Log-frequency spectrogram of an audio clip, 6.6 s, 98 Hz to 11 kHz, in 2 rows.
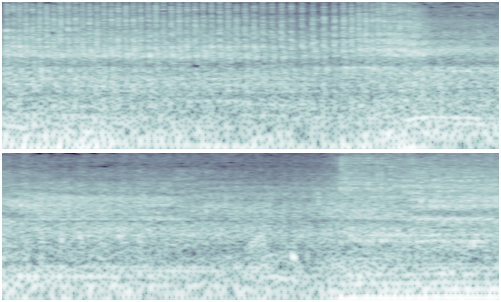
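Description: Farmtrac 45 tractor's three-cylinder diesel engine working under load as it drags a sand-laden trolley out of a soft pit. The engine runs steadily, its note changes about three seconds in, and it grows louder again near the end.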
